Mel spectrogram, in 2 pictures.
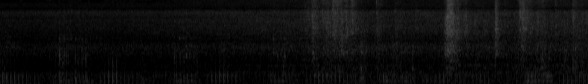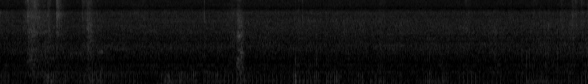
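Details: Cat purring on and on, a deep, evenly pulsing drone with occasional light ticks and rustling noises above it.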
